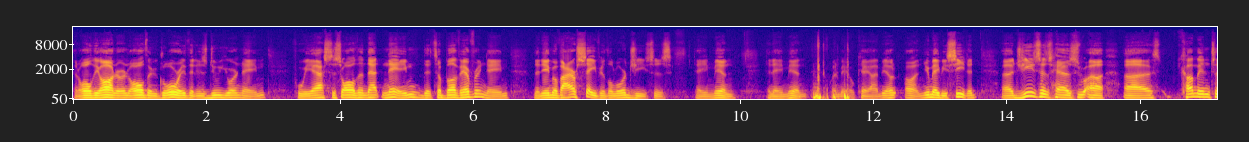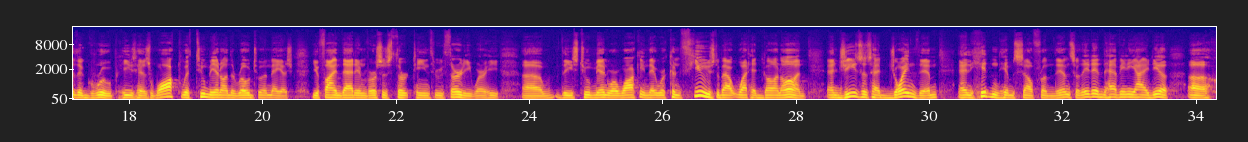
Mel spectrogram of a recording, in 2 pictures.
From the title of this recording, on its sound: 2023 Mission Conference Night 2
